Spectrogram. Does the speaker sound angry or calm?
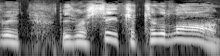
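angry. The voice sounds angry and irritated. The speaker is upset about the receipts. "just getting angry over like nothing"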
